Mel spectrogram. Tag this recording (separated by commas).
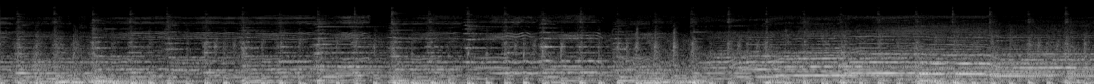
Soundtrack music, Background music, Music, Sad music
